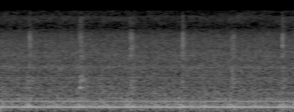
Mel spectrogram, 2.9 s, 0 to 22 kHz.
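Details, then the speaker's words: Whirlpool Ultimate Care Super Capacity Plus top-load washer, 8-cycle 2-speed motor, full heavy load: steady motor hum with even back-and-forth tick about twice a second, cycling strong and soft agitation; normal. "And agitation works great."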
